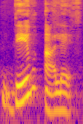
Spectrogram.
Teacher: अ और आ को जब हम जोड़ देंगे तो आ बन जाएगा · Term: दीर्घ स्वर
